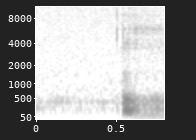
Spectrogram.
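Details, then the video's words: Lucy, a pet dog, snoring in her sleep: after near silence, one short, rough, low-pitched snore burst with a buzzy, layered tone that trails off quietly. "Lucy snoring"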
